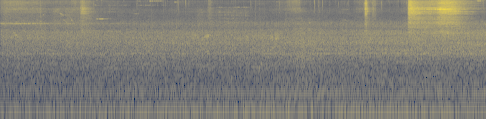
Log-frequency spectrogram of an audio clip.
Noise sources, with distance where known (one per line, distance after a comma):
person or small group talking, far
